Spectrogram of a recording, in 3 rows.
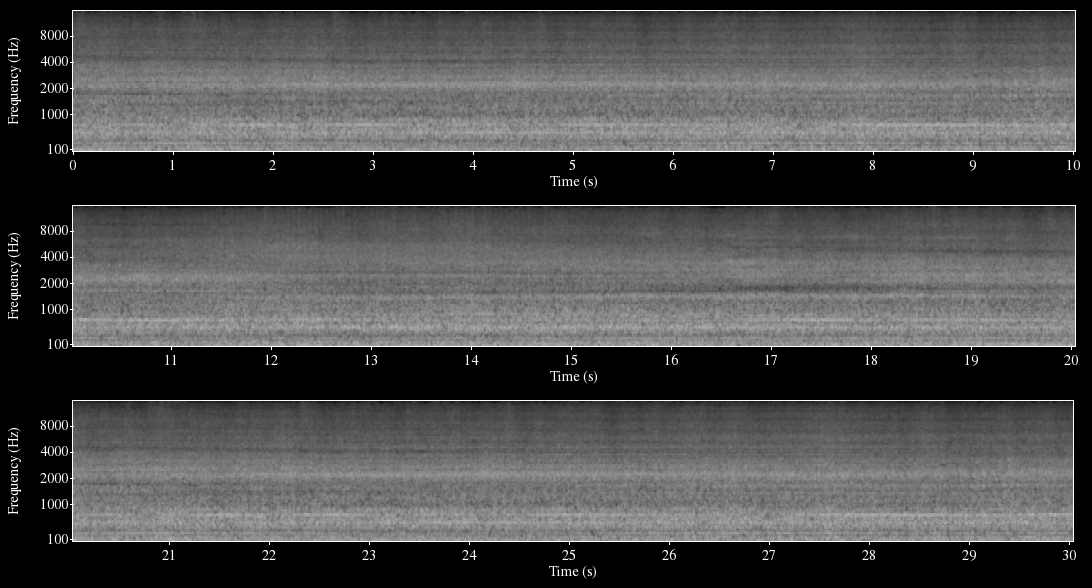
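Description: Gleaner S96 combine harvester working through soybeans at a steady pace: an even machine noise with several steady whining tones over it.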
